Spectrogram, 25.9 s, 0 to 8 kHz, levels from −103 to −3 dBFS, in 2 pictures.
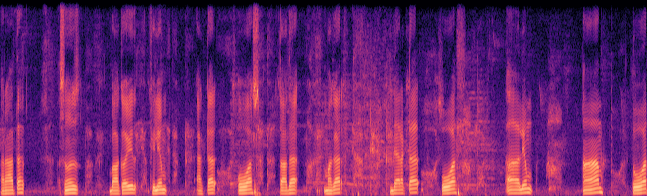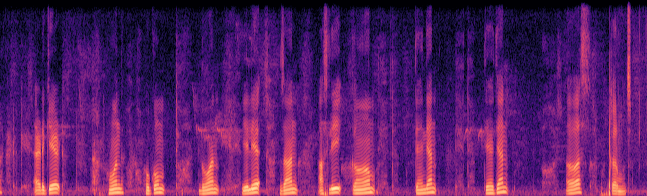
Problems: background sounds at intervals, background conversations at intervals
